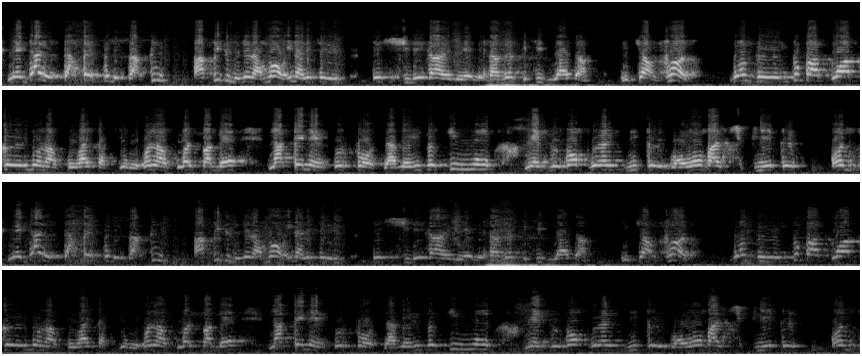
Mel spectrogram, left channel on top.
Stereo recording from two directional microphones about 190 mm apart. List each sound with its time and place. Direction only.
0.1 s a man's voice: 45° left (ahead or behind)
7.9 s a man's voice: 50° left (ahead or behind)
